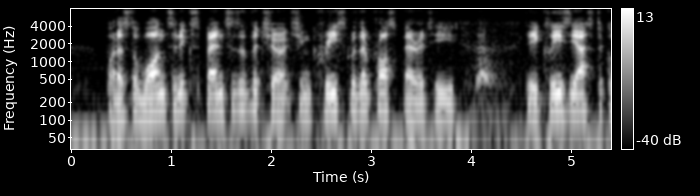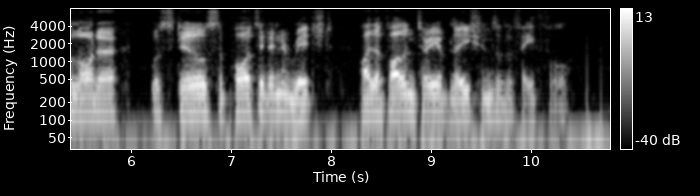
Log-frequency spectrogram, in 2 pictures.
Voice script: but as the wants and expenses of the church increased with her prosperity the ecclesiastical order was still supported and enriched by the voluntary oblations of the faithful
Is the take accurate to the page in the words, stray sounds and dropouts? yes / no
no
